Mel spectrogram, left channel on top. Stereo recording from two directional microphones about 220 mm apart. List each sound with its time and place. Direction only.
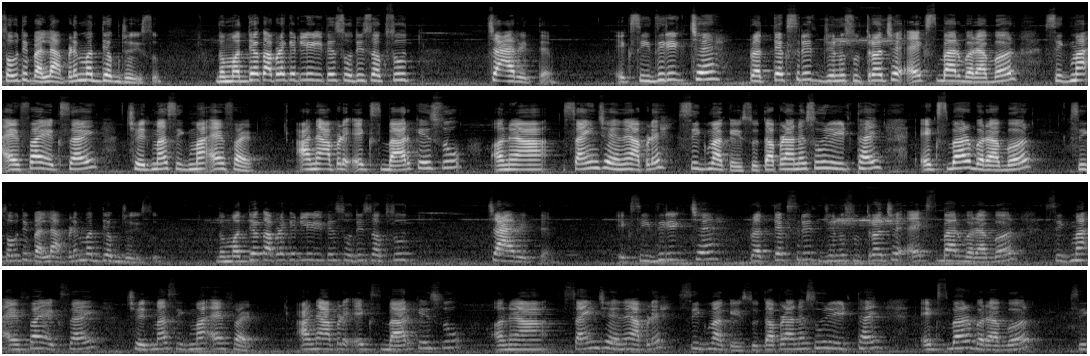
0.0 s a woman's voice: 55° left (ahead or behind)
